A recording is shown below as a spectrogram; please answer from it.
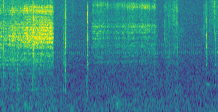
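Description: Felt-tip marker drawn along brown pattern paper: a faint scratchy stroke lasting about a second, then a fainter stroke from about two seconds in, with a couple of light taps in between.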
